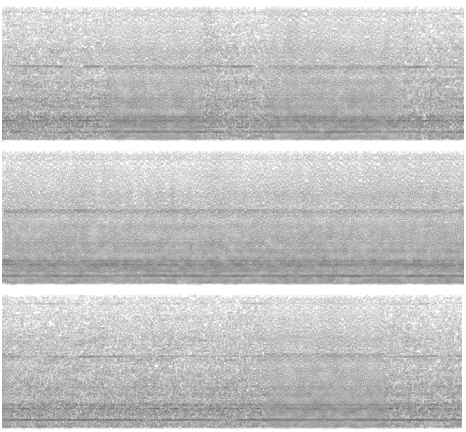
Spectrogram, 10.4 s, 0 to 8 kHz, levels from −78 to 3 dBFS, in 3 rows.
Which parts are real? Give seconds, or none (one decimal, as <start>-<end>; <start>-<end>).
0.0-0.8; 1.5-2.0; 3.0-3.5; 7.0-8.9; 9.8-10.4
